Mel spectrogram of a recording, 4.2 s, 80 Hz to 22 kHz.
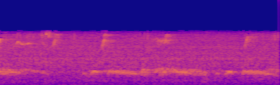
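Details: Spotted doves, several birds being fed in a Brooklyn Park backyard on 6 November 2016, give low, soft rolling coos almost without pause, overlapped by thin high chirps from other birds.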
